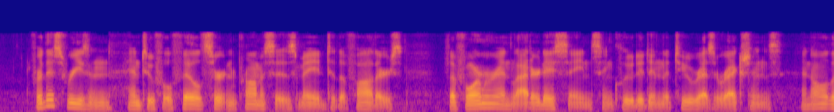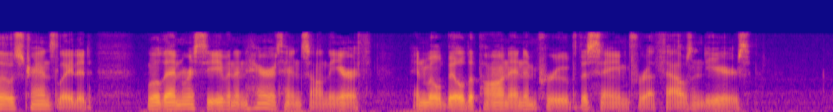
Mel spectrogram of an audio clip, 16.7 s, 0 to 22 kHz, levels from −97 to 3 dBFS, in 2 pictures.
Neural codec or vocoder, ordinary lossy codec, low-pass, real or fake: autoencoder, 48 kHz, 128 numbers a frame, DAC-VAE, trained on Japanese speech; MP3, 64 kbps; 7.2 kHz; fake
